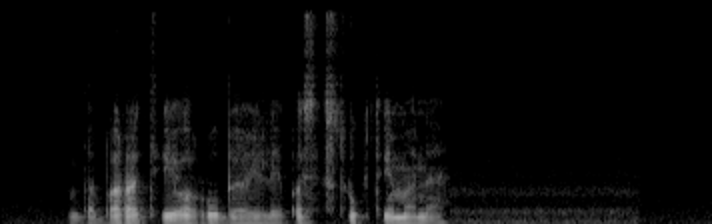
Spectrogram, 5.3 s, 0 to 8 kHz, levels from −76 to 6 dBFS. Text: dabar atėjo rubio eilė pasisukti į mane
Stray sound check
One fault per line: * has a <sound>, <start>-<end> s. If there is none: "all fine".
all fine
